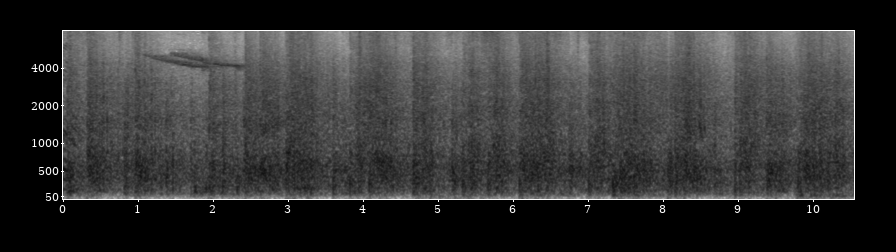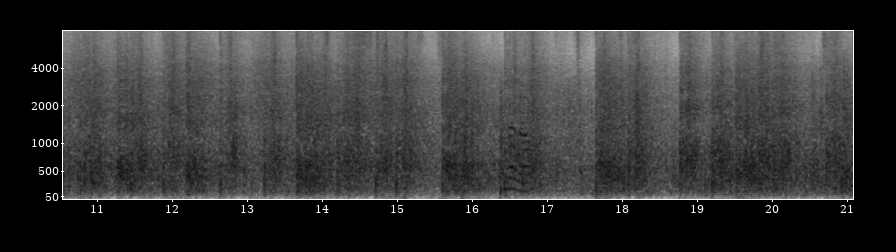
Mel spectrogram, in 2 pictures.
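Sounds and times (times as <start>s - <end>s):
fireworks bangs and crackling: 0.0s - 21.0s
falling firework whistle: 1.0s - 2.6s.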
